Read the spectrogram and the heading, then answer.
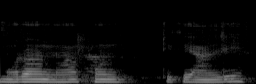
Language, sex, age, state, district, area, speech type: Odia, male, 18-30, Odisha, Nuapada, urban, spontaneous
